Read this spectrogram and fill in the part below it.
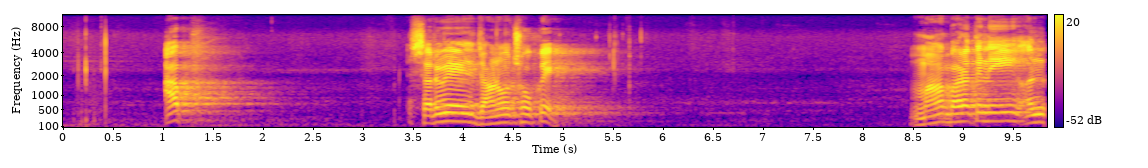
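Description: A man speaks clearly and steadily in a room with a noticeable echo.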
